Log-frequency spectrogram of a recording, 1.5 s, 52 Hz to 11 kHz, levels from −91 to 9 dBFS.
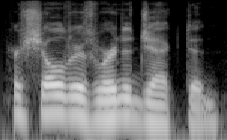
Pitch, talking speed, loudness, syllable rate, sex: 120 Hz, 160 wpm, -14 LUFS, 6.1 syllables/s, male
